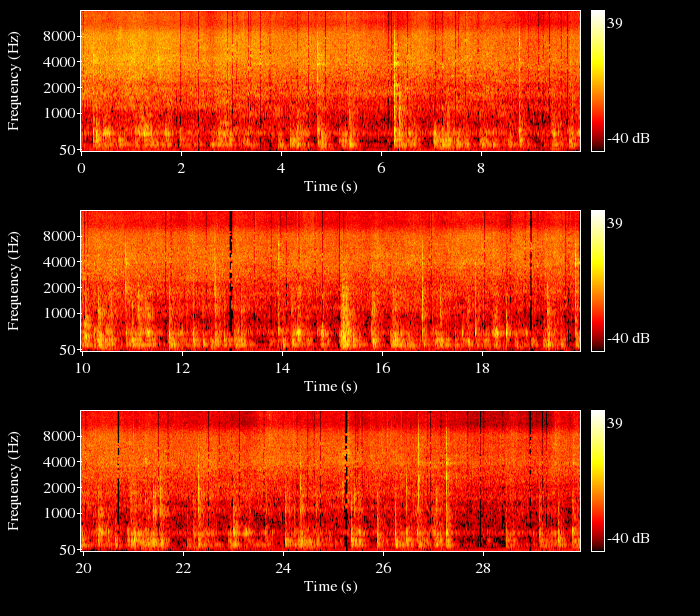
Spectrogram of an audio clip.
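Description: Chicken pieces with tomatoes and onions sizzling in a pot while a wooden spoon stirs and scrapes them around, giving irregular scrapes and knocks over a steady hiss. The mix is close to catching on the bottom of the pot.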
